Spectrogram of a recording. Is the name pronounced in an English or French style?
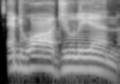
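French. The name is said with French-style sounds. The speaker calls it right. "I believe it's supposed to be like"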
